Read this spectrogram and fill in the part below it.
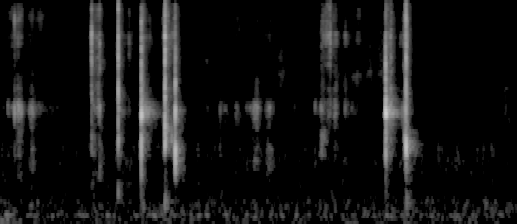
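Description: Plastic cups click and tap against each other.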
